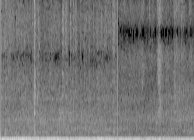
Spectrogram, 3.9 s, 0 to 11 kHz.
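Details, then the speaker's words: Triumph Stag V8 idling after first cold start since November, started first pop; deep, even low rumble with steady beat, no misses, taps or rattles; runs lovely, though it needs a new clutch. Normal idle. "I've just started it up for the first time. I think last time I ran it was in November time. So listen to this. She's running lovely."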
